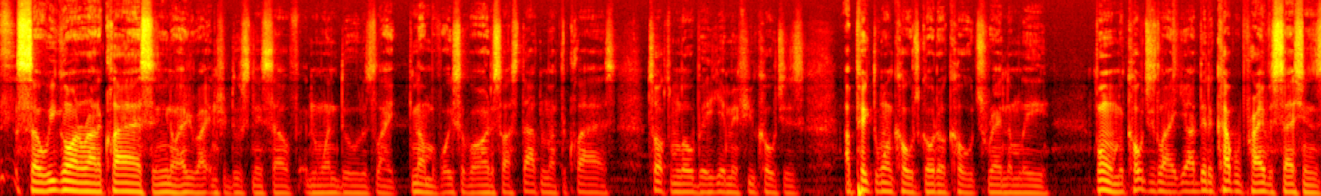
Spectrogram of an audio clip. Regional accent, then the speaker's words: New York City, New York, United States; I'm a kid from Brooklyn from the hood

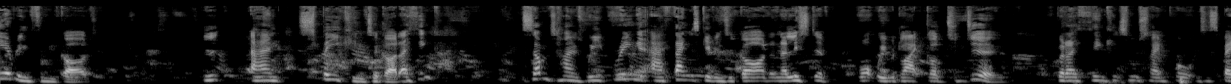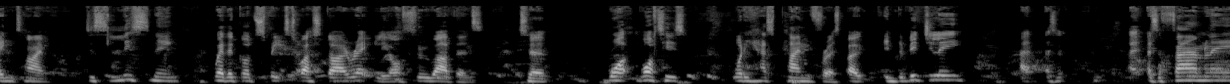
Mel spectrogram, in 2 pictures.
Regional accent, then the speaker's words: London, United Kingdom; moved away as an adult; now in Sheffield, United Kingdom; I grew up in the East End of London. And I went to university in Sheffield and stayed ever since.

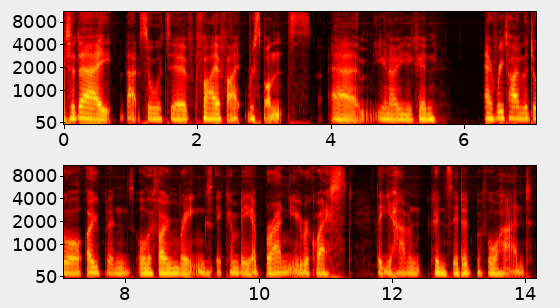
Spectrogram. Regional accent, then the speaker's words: Ilford, London, United Kingdom; moved away as an adult; also born or lived in Liverpool / Wirral; now in Oxton, United Kingdom; born and raised in Ilford and then moved up to Liverpool for university

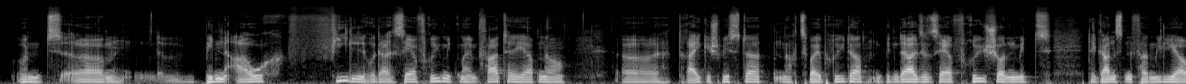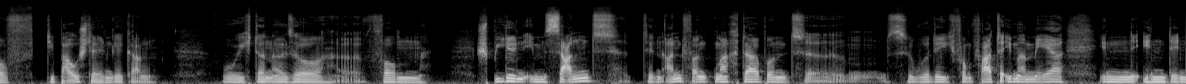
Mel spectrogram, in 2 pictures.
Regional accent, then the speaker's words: Schwangau, Bavaria, Germany; also born or lived in Schwelm; Ich komme eigentlich aus Schwelm, aus dem Ruhrgebiet auch. Und äh, 69 sind wir nach Schwangau gezogen und dann, äh, glaube drei Jahre 70 in die Opferau gezogen.

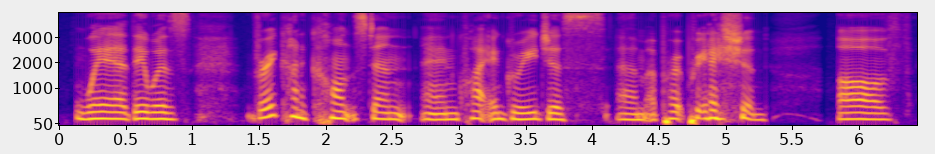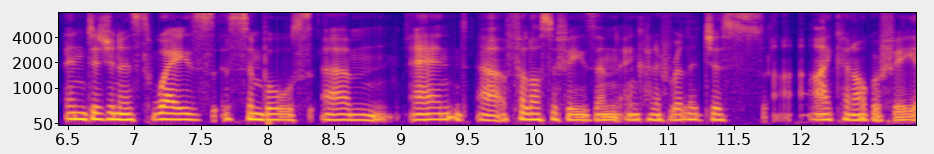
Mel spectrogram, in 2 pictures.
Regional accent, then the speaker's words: Tasman, New Zealand; growing up in New Zealand

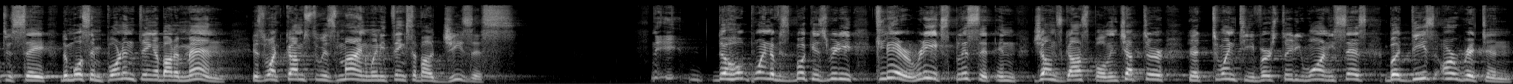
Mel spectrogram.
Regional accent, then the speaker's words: Quebec, Canada; English is a second language; I'm from Quebec. I don't know if you noticed the accent a little bit

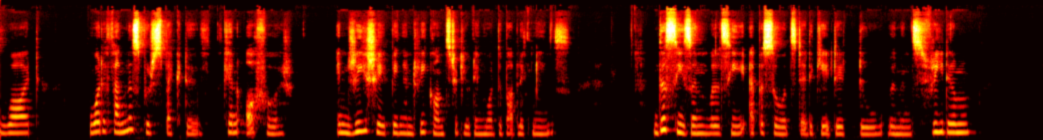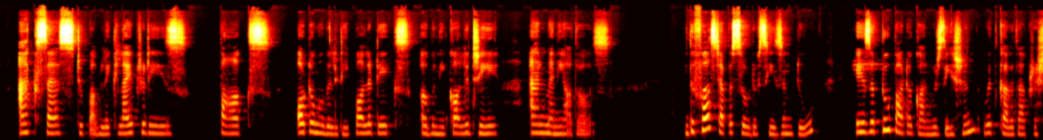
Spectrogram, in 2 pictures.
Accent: Hyderabad, Telangana, India; I'm from Hyderabad

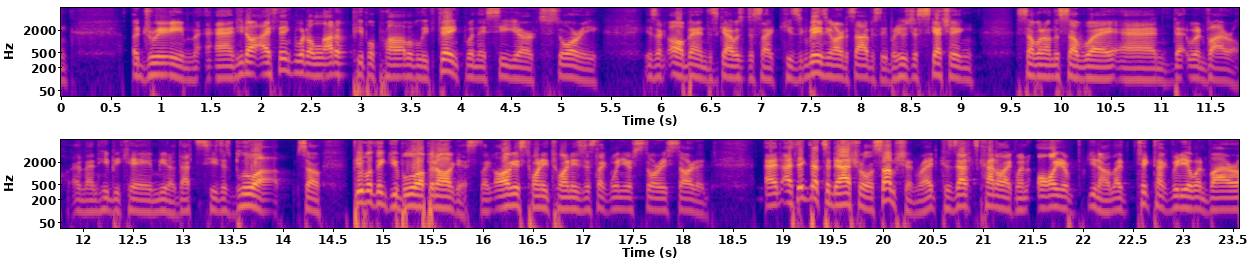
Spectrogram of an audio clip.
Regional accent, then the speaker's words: Brooklyn, Long Island, New York, United States; I was born in Brooklyn, but then we moved out to the burbs

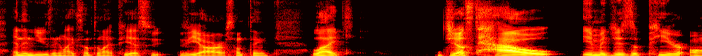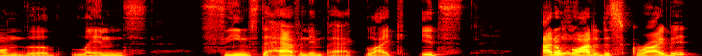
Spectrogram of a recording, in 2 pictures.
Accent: United States; I'm a Black American

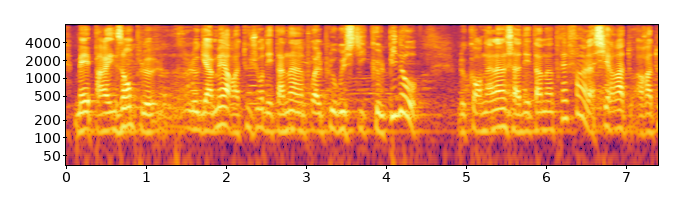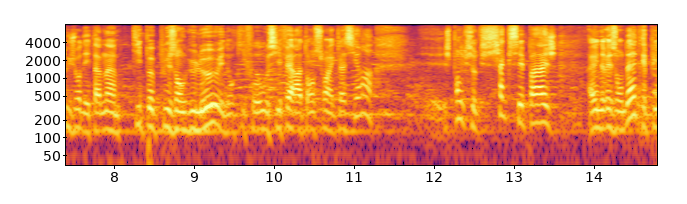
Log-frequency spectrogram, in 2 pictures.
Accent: Valais, Switzerland; born there; moi je suis né en Valais, mais j'ai pas vécu en Valais.

